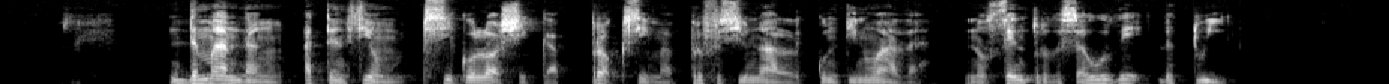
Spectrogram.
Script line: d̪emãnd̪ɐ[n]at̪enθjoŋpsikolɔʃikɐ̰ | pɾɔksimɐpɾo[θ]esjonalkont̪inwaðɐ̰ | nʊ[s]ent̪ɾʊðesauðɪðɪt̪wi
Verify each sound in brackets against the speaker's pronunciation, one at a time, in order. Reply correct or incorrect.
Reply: incorrect, incorrect, incorrect

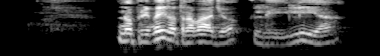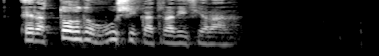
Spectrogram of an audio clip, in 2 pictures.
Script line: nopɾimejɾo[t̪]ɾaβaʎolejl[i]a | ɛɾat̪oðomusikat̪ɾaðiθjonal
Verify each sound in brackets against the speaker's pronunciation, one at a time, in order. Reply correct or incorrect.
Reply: correct, correct

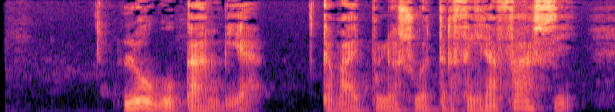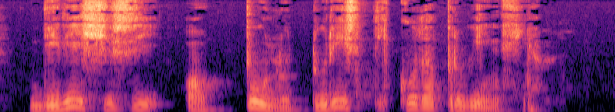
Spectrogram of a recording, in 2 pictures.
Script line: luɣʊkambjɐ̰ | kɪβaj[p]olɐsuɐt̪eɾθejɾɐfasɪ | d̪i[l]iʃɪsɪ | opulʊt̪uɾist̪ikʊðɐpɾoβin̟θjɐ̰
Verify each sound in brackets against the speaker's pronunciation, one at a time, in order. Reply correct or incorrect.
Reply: correct, incorrect

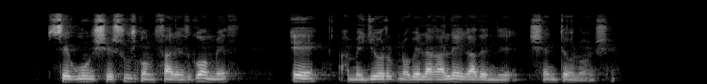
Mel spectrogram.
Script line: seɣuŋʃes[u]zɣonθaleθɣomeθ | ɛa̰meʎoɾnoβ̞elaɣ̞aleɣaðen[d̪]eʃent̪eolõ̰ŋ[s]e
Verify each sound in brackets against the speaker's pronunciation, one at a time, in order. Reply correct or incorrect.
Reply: correct, correct, incorrect

